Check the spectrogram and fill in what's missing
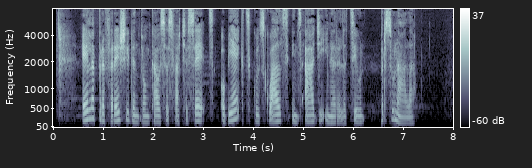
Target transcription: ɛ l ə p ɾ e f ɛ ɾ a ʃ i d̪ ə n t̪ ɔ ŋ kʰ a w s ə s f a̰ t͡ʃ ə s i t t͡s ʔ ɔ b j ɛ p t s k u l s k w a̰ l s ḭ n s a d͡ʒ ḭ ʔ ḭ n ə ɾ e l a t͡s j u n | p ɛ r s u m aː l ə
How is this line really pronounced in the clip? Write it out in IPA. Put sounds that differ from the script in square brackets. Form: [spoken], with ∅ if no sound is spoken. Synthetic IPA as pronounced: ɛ l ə p ɾ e f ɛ ɾ [ɛ] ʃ i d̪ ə n t̪ ɔ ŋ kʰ a w s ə s f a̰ t͡ʃ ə s [ɛ] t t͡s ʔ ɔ b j ɛ [k] t s k u l s k w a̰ l s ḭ n s a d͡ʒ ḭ ʔ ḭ n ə ɾ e l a t͡s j u n | p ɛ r s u [n] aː l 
